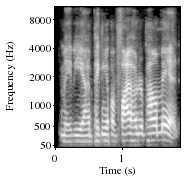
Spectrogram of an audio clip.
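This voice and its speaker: A man hosting a casual interview, talking in an animated, emphatic and conversational way. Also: on the high side, brisk. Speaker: interview host.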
